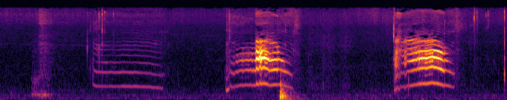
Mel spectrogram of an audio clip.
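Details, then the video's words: Domestic cat meowing: a soft steady mew followed by two louder, rising-then-falling meows about two seconds apart, with a low background hum. "Cat Meowing"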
